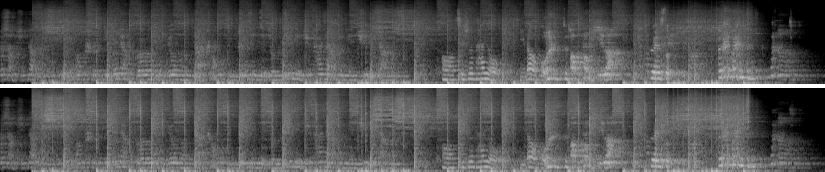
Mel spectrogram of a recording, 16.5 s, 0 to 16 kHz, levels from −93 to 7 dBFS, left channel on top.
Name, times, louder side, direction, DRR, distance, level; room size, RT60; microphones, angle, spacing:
voice 1, 0.0-7.9 11.4-12.4 12.6-14.0 14.5-14.8 15.5-15.9, left 1 dB, 40° left, -8 dB, 5.8 m, -36 dB
sound 1, 0.6-15.0, right 3 dB, 55° right, 1.5 m, -31 dB
voice 2, 8.8-10.1 10.4-12.2 13.0-13.4 14.4-15.1 15.4-15.8, left 2 dB, 85° left, 5 dB, 2.4 m, -28 dB
29.5 x 15.0 x 7.3 m, 1.4 s
head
